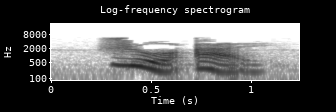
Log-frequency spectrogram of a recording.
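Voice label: "热爱", Mandarin Chinese; chinese flashcards; hsk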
